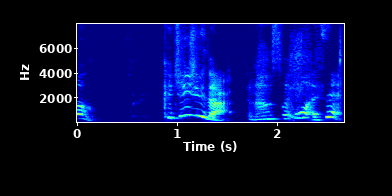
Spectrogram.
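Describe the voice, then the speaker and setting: A woman with a Scottish accent. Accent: Scottish, toned down in England. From Scotland, Ayr. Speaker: wheelchair basketball player. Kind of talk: interview. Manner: casual, with many fillers.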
